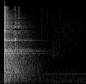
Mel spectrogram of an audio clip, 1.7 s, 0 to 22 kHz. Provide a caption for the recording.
A concrete block dropped from about 1 foot onto concrete floor.
Recorded with AKG condenser microphone M-Audio Delta AP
